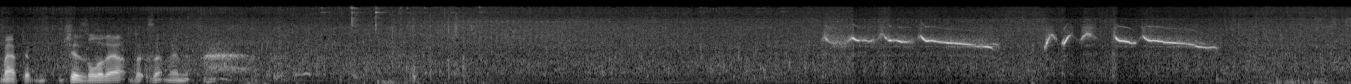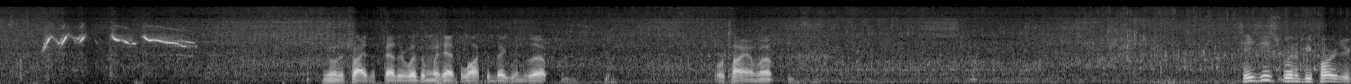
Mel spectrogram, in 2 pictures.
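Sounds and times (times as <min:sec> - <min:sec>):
small waterfall rushing: 0:00.0 - 0:27.0
songbird singing: 0:08.2 - 0:12.2, 0:13.7 - 0:15.7.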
